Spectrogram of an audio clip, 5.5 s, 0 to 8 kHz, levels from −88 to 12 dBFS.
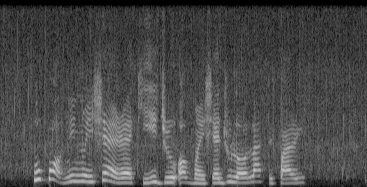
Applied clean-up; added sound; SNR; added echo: none; Rain; 20 dB; none.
